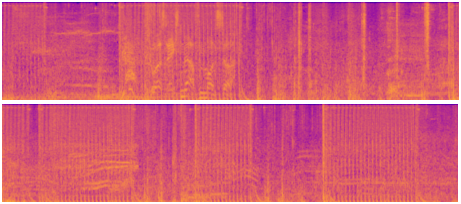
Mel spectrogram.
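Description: A heavy gun fires in rapid bursts.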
